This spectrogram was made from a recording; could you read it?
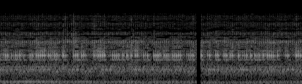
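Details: Half-HP vacuum pump evacuating a one-door refrigerator with the valve fully open, smoke from the exhaust as air is drawn out: steady rattly drone with a constant mid-pitched whine, no pitch change; pulling vacuum normally.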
